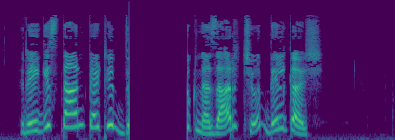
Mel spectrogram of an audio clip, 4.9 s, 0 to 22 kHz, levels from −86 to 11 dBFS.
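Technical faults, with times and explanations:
throughout: low-bitrate audio saved at a high bitrate. The speech keeps the artefacts of an earlier encode despite a generous file size. This likely comes from an earlier low-bitrate encode, consistent with 48 kbit/s AAC, re-saved as MP3 that cannot restore the lost detail.
1.61 to 2.34 s: playback stall. The speech drops to silence mid-flow for about 0.73 s, then carries on. The player likely ran out of data or had its thread blocked, so output stayed silent until it recovered.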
